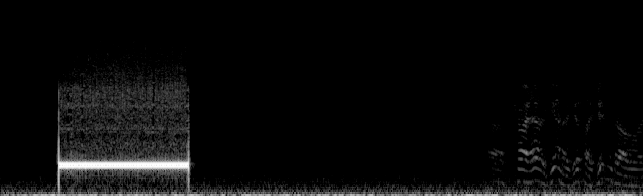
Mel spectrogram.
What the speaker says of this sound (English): I just tried to call and it just rang and rang and rang.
